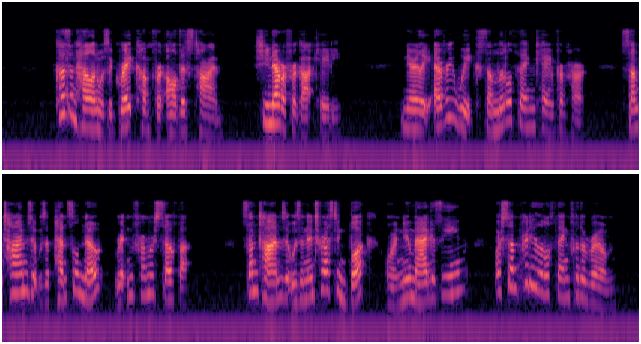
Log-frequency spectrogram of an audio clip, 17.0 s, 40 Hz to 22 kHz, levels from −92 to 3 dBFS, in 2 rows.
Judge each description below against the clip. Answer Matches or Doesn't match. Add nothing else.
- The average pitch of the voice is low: Doesn't match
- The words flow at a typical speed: Matches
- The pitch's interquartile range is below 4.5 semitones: Doesn't match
